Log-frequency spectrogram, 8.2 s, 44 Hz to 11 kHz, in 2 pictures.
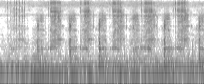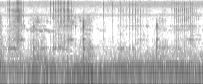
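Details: Massey Ferguson 135 dynamo, just removed from the tractor, armature spun by hand: dry, irregular scraping and ticking, the strange noise needing a rebuild; possibly a worn bearing or bush, not confirmed.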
